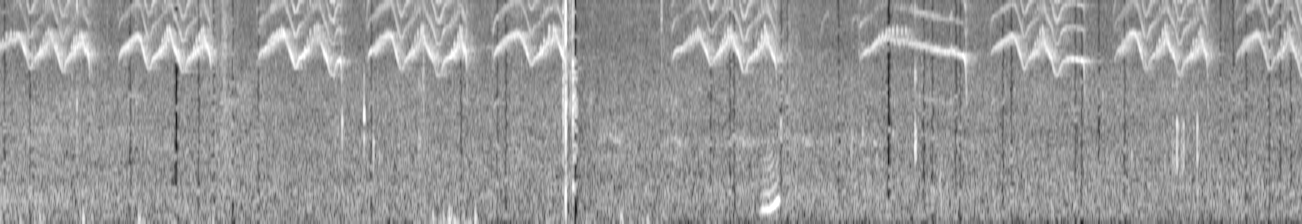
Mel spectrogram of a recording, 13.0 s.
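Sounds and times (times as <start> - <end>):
bird singing whistles: 8.6 - 13.0.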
